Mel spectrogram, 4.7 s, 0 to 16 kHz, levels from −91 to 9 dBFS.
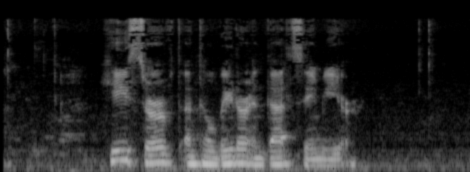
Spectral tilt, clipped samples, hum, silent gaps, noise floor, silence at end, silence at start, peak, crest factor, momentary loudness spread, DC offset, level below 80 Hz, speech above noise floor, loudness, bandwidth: -5 dB/octave; under 0.1%; none; none; -57 dBFS; 1 s; 0.05 s; -12 dBFS; 16 dB; 9 LU; under 0.1%; -50 dBFS; 31 dB; -27 LUFS; 11.5 kHz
